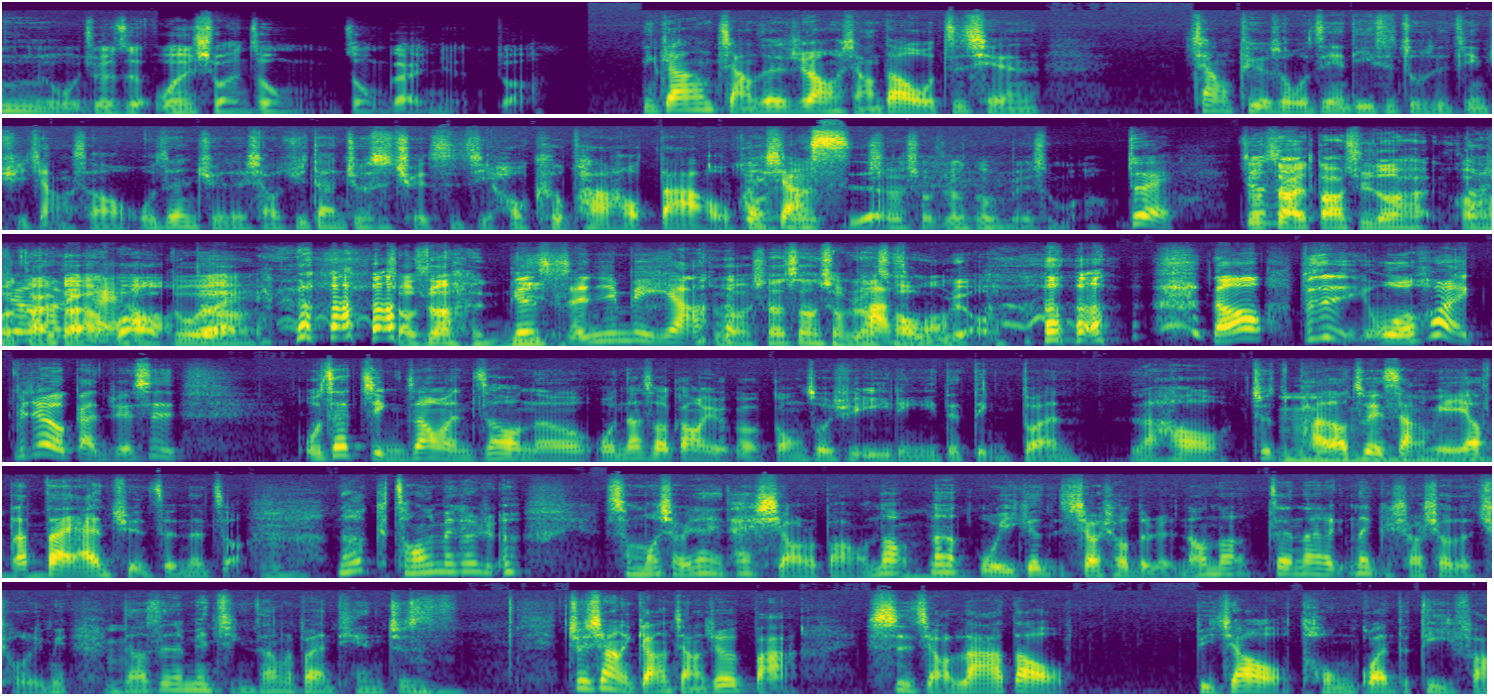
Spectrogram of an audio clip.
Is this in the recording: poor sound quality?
no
